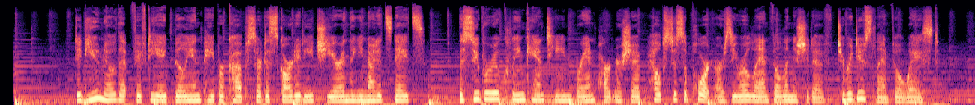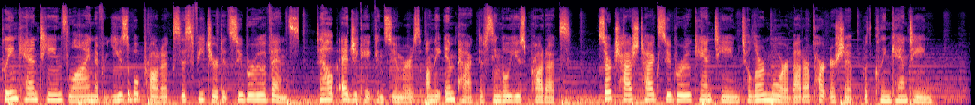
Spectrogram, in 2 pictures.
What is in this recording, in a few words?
Explainer; SUBARU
